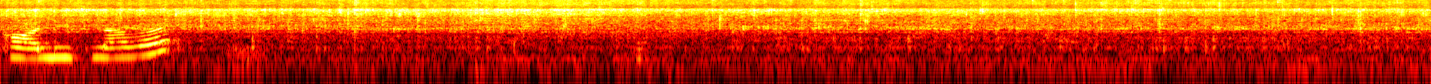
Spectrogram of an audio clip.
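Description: Peanuts, urad dal and chopped vegetables frying in hot oil in a pot, a steady sizzle.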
